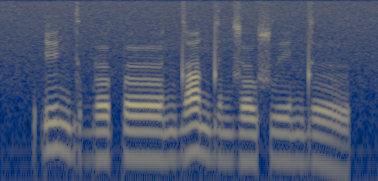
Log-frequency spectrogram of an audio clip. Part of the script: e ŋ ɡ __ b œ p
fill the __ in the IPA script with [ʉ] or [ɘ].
ɘ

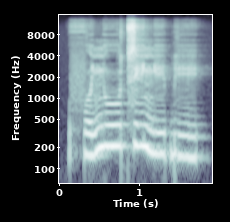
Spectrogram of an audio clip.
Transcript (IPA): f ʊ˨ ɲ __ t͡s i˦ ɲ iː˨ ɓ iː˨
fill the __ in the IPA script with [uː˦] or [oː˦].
uː˦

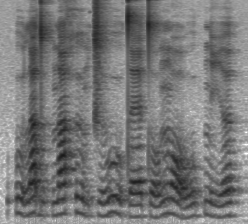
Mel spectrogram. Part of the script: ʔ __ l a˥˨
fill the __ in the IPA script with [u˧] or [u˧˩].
u˧˩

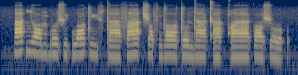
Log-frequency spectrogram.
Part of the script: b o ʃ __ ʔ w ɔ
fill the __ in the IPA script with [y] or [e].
y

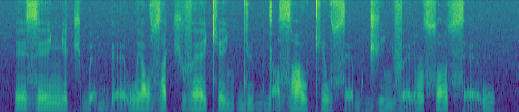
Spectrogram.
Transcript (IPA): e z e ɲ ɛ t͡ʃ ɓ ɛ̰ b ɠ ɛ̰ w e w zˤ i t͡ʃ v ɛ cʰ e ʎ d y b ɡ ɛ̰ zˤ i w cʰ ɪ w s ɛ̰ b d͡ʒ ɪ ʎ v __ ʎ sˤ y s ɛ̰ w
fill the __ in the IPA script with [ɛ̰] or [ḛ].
ɛ̰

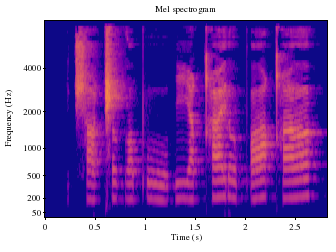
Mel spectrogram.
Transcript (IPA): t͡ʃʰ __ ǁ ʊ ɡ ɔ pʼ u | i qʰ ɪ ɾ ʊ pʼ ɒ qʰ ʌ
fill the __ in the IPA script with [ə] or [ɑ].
ɑ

